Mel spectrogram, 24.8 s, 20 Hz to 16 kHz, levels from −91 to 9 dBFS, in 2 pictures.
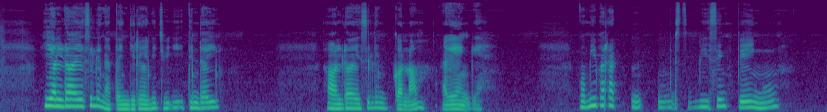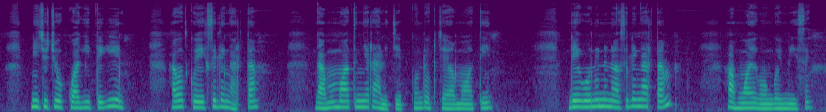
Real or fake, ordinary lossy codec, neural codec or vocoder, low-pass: real; none; none; 14.4 kHz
